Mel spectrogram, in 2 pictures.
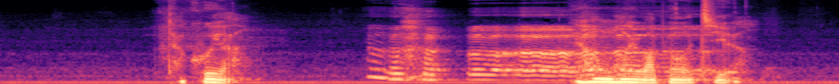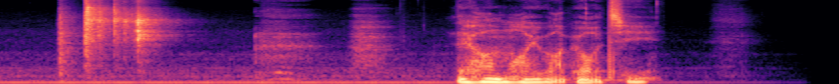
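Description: A young man cries out and sobs loudly in an echoing room.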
